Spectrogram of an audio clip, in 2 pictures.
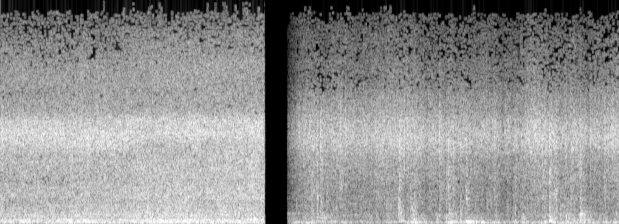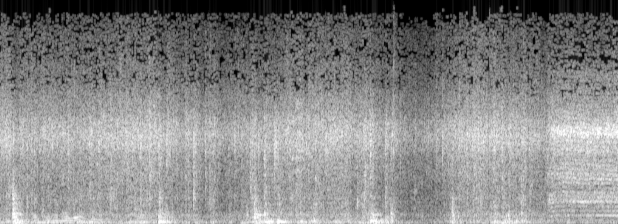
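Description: Rushing creek water pouring over rocks. After a sudden cut about four seconds in, a steady rush of river water with indistinct voices and scattered knocks and clatter of men working on a metal fish-trap deck. Near the end a machine starts a steady hum.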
